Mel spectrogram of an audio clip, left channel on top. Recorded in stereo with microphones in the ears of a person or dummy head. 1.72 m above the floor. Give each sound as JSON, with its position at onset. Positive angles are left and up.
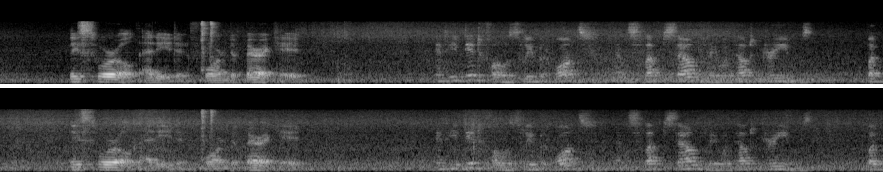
{"t": 0.7, "sound": "a man speaking", "side_deg": 75, "distance_m": 0.9}
{"t": 2.0, "sound": "scissors", "side_deg": 10, "distance_m": 0.5}
{"t": 4.3, "sound": "a man speaking", "side_deg": 35, "distance_m": 2.5}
